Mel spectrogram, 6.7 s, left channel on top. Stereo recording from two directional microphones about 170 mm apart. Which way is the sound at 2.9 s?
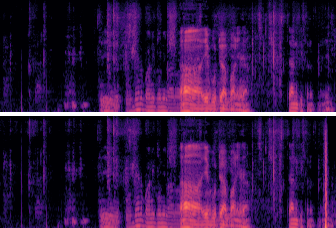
25° right (ahead or behind).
